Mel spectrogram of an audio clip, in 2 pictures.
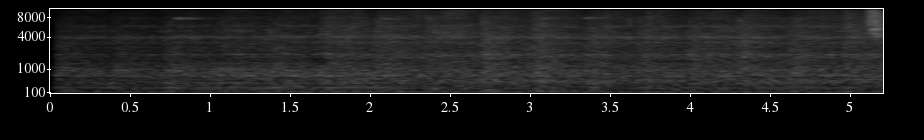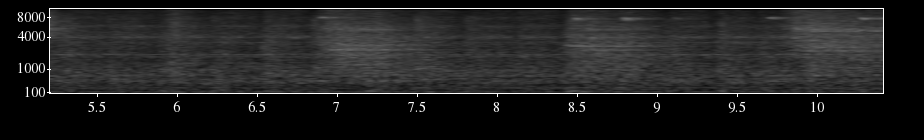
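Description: Steady low drone of room noise, with a few short rustling scrapes as a lifter fastens his lifting belt and steps under a loaded barbell, the last near the end.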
